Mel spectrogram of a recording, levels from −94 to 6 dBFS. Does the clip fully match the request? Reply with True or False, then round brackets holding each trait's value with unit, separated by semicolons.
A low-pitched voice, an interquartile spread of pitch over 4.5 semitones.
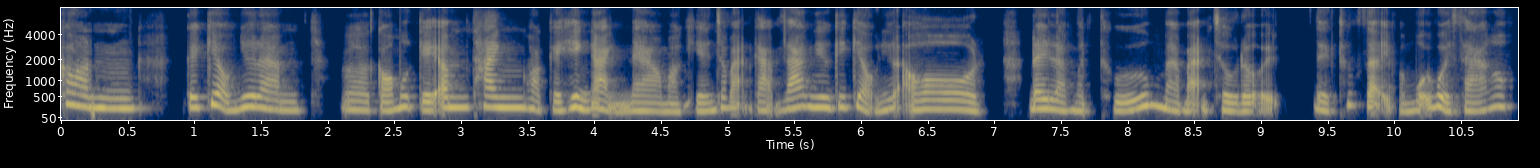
False (205 Hz; 5.2 semitones)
